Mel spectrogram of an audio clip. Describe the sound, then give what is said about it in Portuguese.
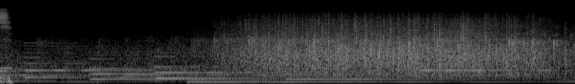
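An audience applauds, a dense crackling clatter that swells and holds steady, with sustained low keyboard chords droning underneath throughout. “Aplausos os nossos queridos.”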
